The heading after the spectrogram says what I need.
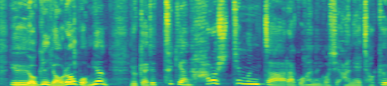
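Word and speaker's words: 카로슈티: 여기를 열어보면 이렇게 아주 특이한 하로시티 문자라고 하는 것이 안에 적혀 있습니다. H 앞에 K가 묵음이기 때문에 이제 하로시티라고 우리가 발음을 하는데요.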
